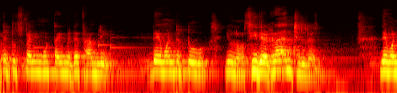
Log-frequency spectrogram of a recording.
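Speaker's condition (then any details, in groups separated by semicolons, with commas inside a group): Cerebral palsy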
